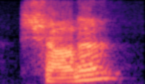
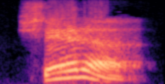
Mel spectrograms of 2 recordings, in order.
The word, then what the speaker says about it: Shanna: Shauna? Shanna.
